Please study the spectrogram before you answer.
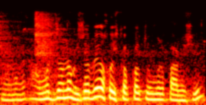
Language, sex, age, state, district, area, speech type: Assamese, male, 60+, Assam, Nalbari, rural, spontaneous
